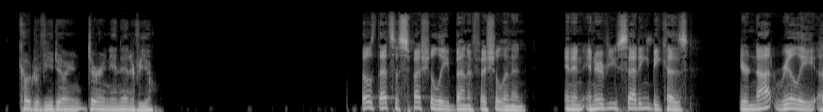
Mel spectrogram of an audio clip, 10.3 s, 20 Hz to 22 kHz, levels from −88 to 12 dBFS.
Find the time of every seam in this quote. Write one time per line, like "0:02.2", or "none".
none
